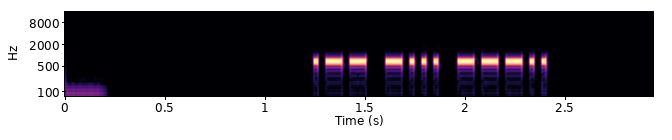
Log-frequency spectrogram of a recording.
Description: Morse code, heard as a keyed tone, about 38 wpm, 700 Hz. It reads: WB8
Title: USA Call Sign Prefixes - Repeated 2x - 40wpm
